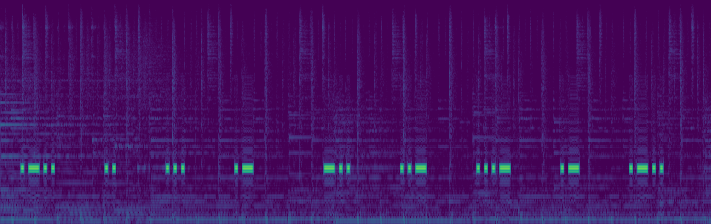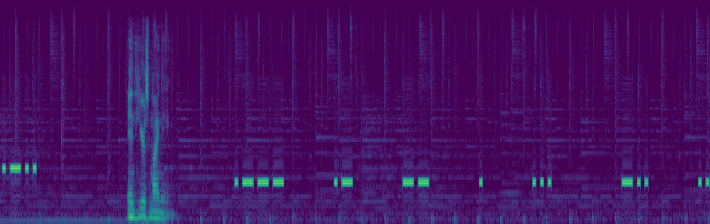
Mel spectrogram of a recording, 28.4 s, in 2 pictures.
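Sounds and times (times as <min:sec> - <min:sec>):
soft music bed: 0:00.0 - 0:28.4
Morse code beeps spelling a name: 0:00.4 - 0:01.1, 0:02.1 - 0:02.4, 0:03.3 - 0:03.7, 0:04.7 - 0:05.1, 0:06.5 - 0:07.0, 0:08.0 - 0:08.6, 0:09.5 - 0:10.2, 0:11.2 - 0:11.6, 0:12.6 - 0:13.3, 0:14.3 - 0:15.0, 0:18.9 - 0:19.9, 0:20.9 - 0:21.3, 0:22.3 - 0:22.8, 0:24.9 - 0:25.2, 0:26.6 - 0:27.2, 0:28.2 - 0:28.4
speech: 0:16.8 - 0:17.8.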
